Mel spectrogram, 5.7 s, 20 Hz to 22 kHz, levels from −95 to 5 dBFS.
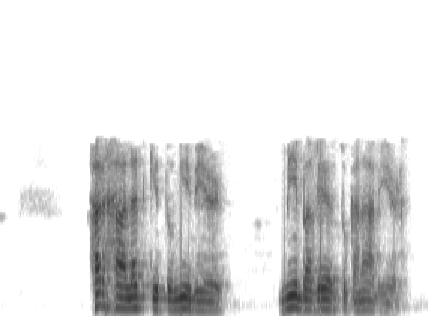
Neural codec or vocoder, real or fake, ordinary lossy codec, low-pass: none; real; MP3, 24 kbps; 3.6 kHz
